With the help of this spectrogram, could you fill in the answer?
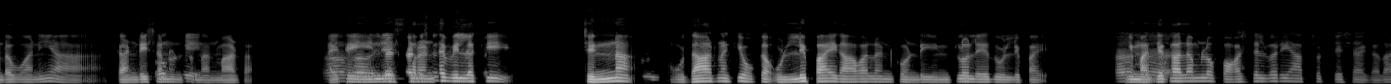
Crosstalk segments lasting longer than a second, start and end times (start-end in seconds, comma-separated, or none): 3.4-5.0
